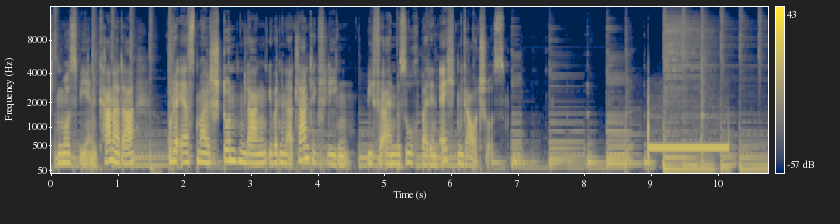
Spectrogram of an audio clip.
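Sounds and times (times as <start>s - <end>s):
speech: 0.1s - 7.0s
electronic telephone tone: 9.0s - 10.2s
chiming instrumental music: 9.2s - 10.2s.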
